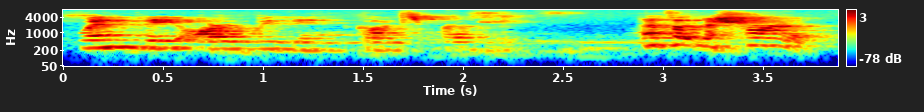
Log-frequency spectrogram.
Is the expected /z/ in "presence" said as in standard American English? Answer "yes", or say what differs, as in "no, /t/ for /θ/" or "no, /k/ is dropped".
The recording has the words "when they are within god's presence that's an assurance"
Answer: yes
